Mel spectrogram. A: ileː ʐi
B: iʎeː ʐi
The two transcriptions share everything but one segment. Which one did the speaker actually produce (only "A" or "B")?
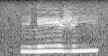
A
